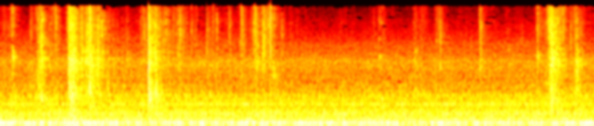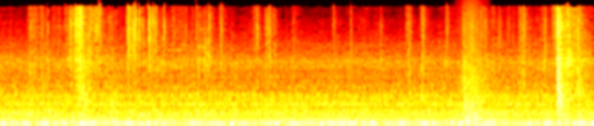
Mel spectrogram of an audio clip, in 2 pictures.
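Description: Scattered clicks and knocks of plastic drink bottles being handled on the shelves of a drinks cooler, over a steady low hum.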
